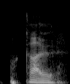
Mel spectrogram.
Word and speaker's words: pokal: I can't pronounce it properly, but that L with the dot under it is arla, pokal. It's a retroflex. You flap the tongue on the roof of the mouth.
